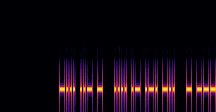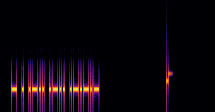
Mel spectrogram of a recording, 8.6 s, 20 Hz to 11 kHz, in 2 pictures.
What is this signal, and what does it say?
Morse code, heard as a keyed tone, about 34 wpm, 700 Hz. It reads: BUT HARD TO TELL.
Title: Sentences from Top 300 Words 35wpm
